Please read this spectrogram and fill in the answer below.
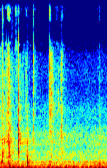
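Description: A tarot deck being shuffled by hand: a quick run of crisp card flicks, then a few lighter snaps about a second in.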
